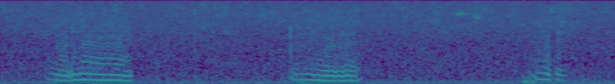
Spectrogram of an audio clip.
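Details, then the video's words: Snoring cat producing low, buzzy, voiced breaths about two seconds apart, the third one short and clipped, with a constant hum beneath. "Cat snoring"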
